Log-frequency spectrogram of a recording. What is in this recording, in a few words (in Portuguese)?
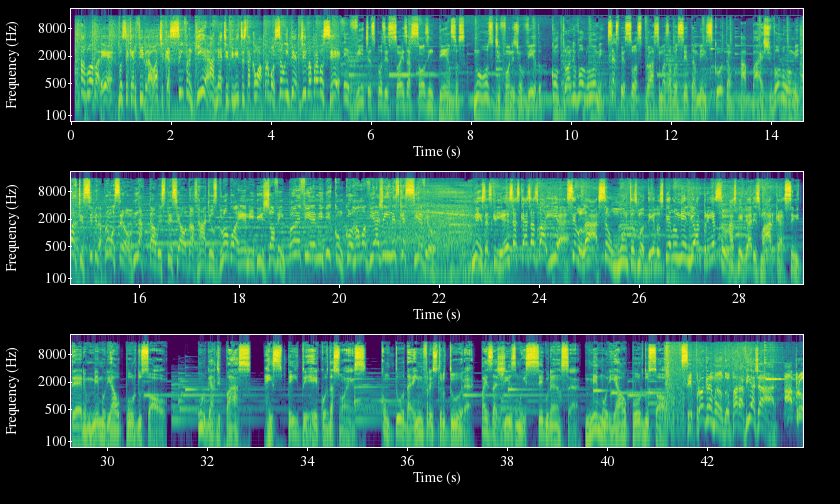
locutor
